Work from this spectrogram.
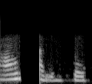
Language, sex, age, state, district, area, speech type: Telugu, female, 30-45, Andhra Pradesh, Eluru, rural, conversation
